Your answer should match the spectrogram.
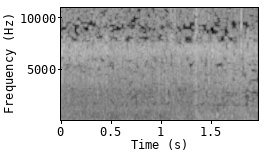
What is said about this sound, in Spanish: Es sonido de la localidad sevillana de Lebrija, donde una tromba de agua ha ocasionado numerosas incidencias.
